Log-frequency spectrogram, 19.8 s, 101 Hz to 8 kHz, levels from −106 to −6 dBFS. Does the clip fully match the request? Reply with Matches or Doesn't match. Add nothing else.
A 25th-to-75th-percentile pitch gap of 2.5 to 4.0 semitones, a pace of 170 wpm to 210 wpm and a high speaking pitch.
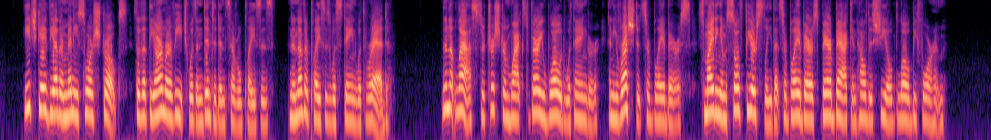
Matches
